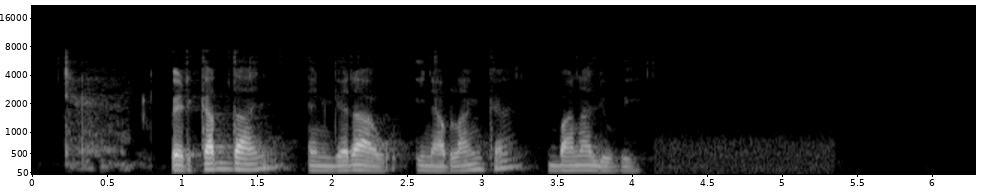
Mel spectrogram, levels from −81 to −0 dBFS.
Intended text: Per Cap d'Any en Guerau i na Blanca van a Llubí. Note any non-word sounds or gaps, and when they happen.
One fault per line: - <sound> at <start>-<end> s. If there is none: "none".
none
